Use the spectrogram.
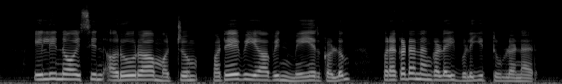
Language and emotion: Tamil, neutral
